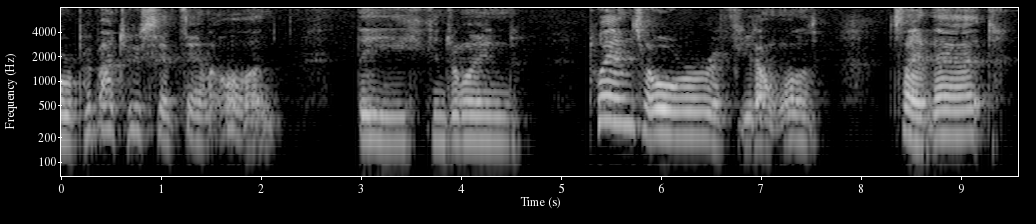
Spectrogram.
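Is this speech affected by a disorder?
Yes: cerebral palsy.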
